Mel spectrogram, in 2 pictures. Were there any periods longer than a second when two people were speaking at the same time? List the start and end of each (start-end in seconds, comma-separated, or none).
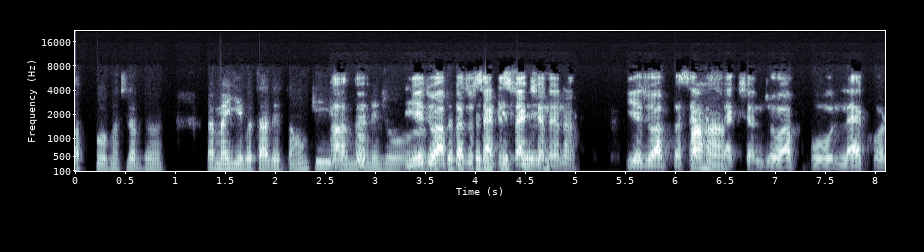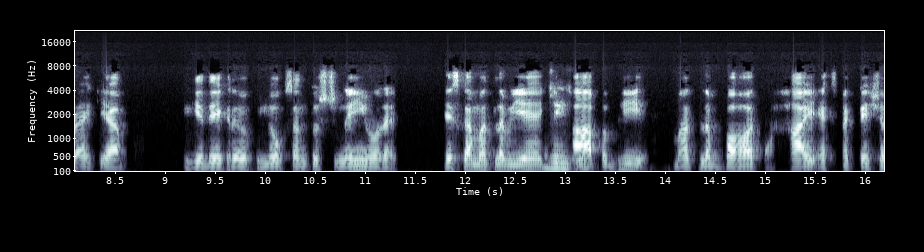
2.6-4.5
